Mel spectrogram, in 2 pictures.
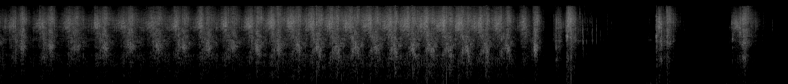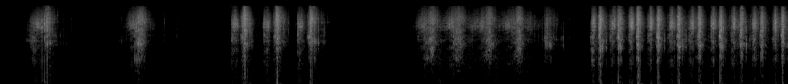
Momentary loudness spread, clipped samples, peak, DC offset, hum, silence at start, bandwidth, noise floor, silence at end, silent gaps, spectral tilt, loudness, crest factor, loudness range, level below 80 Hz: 11 LU; under 0.1%; -12 dBFS; under 0.1%; none; 0 s; 17 kHz; -86 dBFS; 0 s; none; 4.5 dB/octave; -30 LUFS; 24 dB; 7 LU; -78 dBFS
